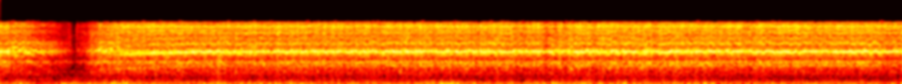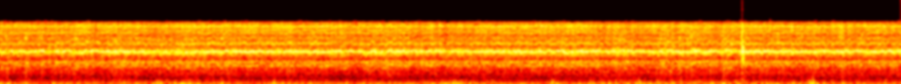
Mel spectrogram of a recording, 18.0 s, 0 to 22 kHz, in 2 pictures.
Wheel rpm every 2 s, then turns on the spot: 120, 230, 230, 230, 220, 230, 230, 230, 230.
none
